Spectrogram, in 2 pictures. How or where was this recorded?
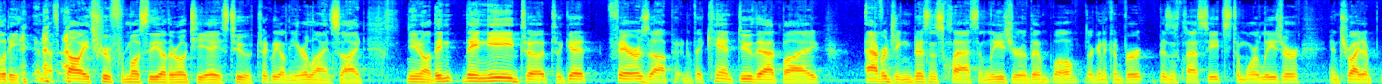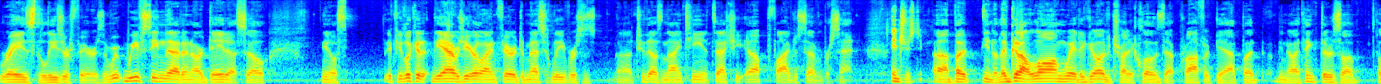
busy venue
